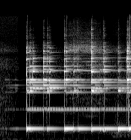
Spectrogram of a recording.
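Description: A sheet-metal cattle bell shaken in irregular bursts, each clank ringing with a bright, metallic tone that lingers between strikes; loud, with no voices.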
